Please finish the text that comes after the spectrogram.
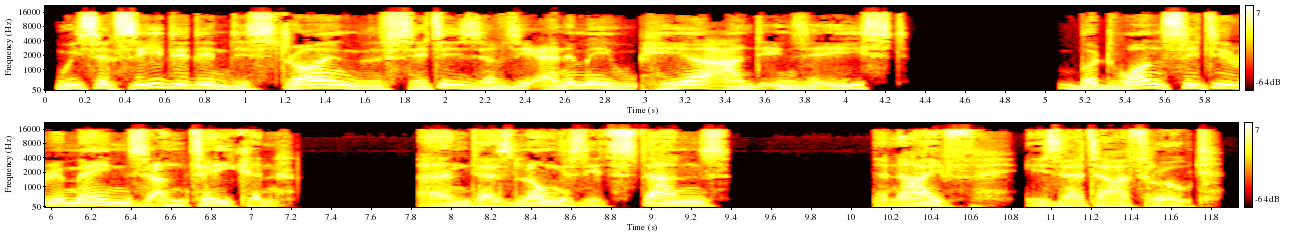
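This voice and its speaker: A man playing a grave, commanding rebel leader giving a deliberate, formal, resolute speech in an audiobook. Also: medium pitch, dark tone, breathy edge, no echo, studio quality, voice pushed up. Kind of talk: audiobook character oratory.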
